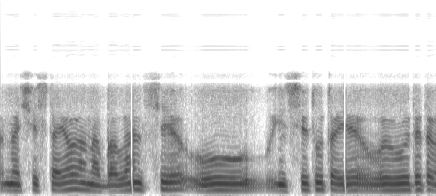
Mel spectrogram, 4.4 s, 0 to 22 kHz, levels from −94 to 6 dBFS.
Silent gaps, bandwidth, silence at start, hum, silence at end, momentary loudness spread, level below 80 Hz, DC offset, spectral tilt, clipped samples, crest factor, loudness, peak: none; 4.8 kHz; 0 s; none; 0 s; 4 LU; -76 dBFS; under 0.1%; -9 dB/octave; under 0.1%; 12 dB; -25 LUFS; -12 dBFS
